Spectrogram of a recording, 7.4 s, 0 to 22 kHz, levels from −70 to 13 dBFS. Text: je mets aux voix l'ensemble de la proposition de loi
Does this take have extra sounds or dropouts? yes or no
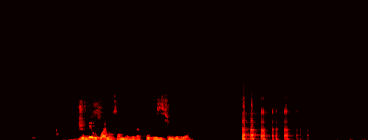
yes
